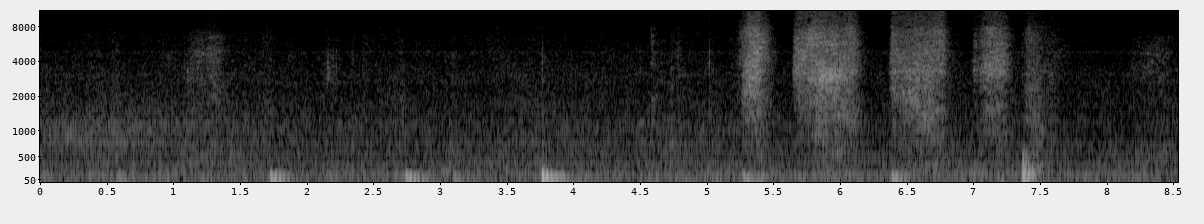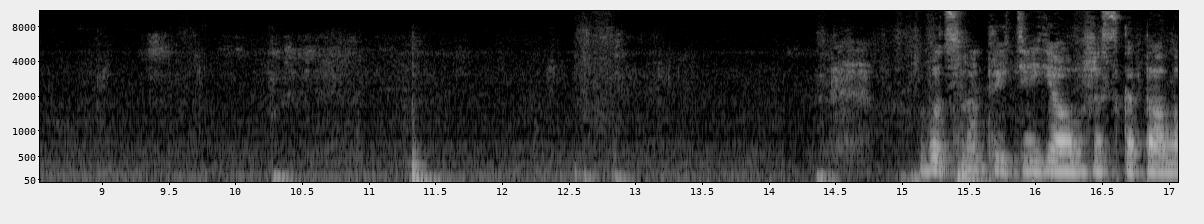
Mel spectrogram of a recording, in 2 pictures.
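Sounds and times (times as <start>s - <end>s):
hands rubbing dough on mat: 0.3s - 4.1s, 5.2s - 13.5s, 14.8s - 17.0s
dull thumps of dough pressed: 1.6s - 4.2s, 11.2s - 11.6s.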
